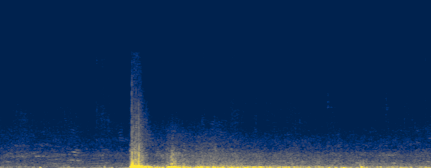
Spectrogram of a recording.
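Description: An aerial firework shell bursting with a single loud boom about a second in, followed by a long rumbling echo that slowly dies away.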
